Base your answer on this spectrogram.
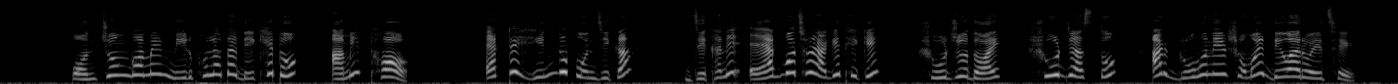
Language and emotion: Bengali, surprised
